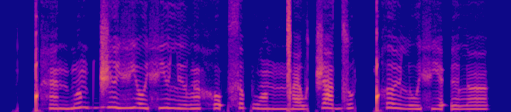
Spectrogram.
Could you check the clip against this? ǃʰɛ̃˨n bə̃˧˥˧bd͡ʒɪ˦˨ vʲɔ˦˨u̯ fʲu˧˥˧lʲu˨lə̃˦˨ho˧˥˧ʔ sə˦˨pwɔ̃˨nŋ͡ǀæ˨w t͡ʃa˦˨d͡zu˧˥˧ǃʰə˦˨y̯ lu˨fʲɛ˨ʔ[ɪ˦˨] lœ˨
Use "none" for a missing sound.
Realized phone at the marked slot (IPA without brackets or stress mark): ɪ˨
